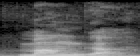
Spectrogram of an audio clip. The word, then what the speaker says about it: manga: talking about manga and yes that's how you pronounce it manga and it's spelled ma n GA and it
